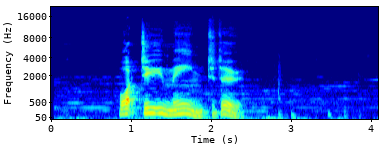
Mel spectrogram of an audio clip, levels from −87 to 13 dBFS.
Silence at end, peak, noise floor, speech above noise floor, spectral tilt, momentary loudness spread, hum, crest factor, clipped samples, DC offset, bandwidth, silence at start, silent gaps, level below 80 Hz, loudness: 1.05 s; -8 dBFS; -62 dBFS; 34 dB; -6.5 dB/octave; 9 LU; none; 22 dB; under 0.1%; under 0.1%; 13 kHz; 0.85 s; none; -56 dBFS; -29 LUFS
